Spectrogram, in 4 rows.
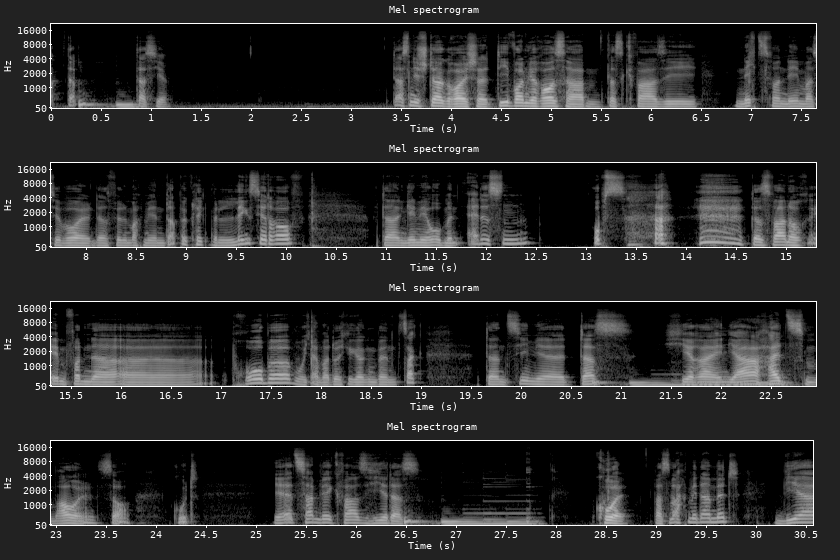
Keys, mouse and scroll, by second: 4.7 F1, 10.6 F1, 10.9 F1, 13.1 right drag, 18.1 space, 19.9 space, 22.1 c, 22.3 space, 23.1 F1, 23.1 right click, 23.1 r, 25.0 right drag, 26.3 space, 27.1 space, 28.6 r.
